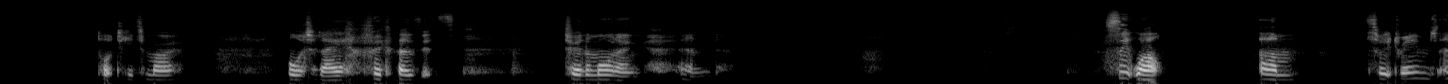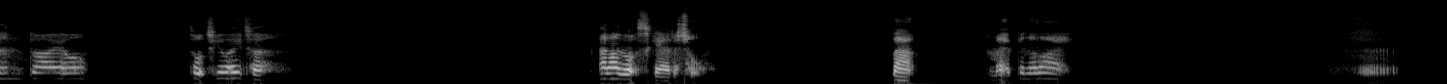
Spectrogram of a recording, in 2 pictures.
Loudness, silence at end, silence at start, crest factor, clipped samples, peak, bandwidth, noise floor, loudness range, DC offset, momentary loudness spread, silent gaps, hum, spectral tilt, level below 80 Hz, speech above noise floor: -27 LUFS; 0.7 s; 1 s; 26 dB; under 0.1%; -6 dBFS; 13.5 kHz; under -90 dBFS; 11 LU; under 0.1%; 20 LU; none; none; -0.5 dB/octave; -78 dBFS; over 63 dB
